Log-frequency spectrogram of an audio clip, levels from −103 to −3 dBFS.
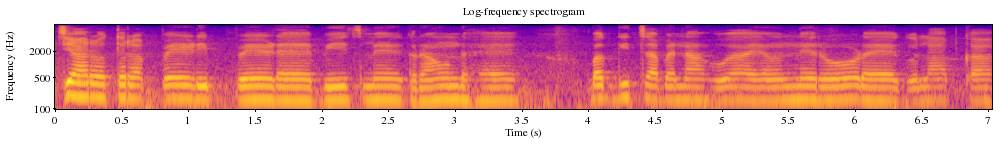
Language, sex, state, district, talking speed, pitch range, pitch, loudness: Hindi, female, Rajasthan, Bikaner, 170 wpm, 155-165 Hz, 155 Hz, -20 LUFS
